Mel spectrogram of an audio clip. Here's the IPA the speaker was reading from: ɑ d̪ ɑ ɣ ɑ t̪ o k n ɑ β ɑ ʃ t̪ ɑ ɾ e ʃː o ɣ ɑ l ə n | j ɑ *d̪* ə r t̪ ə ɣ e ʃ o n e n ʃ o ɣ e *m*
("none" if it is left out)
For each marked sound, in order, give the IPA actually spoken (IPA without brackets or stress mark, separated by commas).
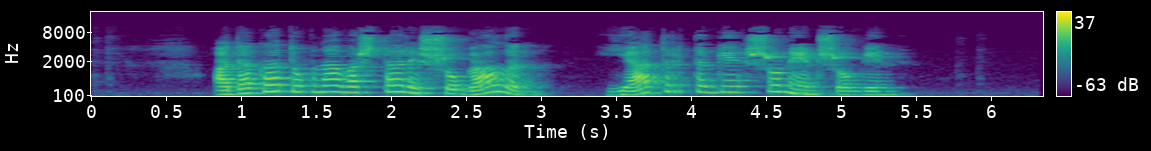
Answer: t̪, n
